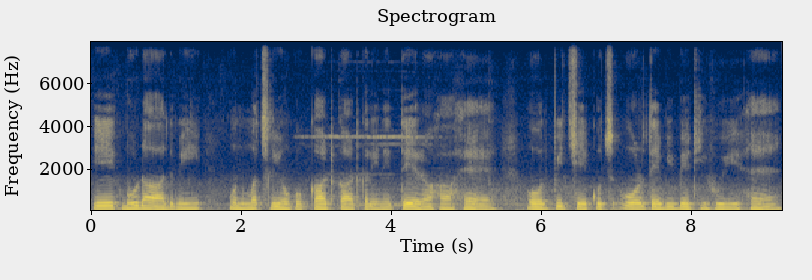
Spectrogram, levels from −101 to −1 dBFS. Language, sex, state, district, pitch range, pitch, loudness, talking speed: Hindi, male, Rajasthan, Bikaner, 120-130 Hz, 125 Hz, -18 LUFS, 145 wpm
